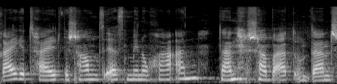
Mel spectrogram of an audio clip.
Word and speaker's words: Menucha: Ja, habe ich mir schon fast gedacht, dass ich das nicht so deutsch aussprechen darf. Okay, Menucha.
